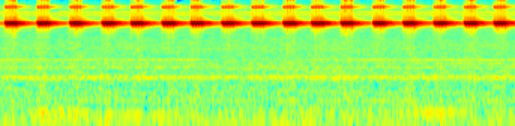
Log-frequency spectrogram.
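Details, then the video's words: Male jerabang cricket giving a loud, clear song: a steady run of short, bright, high chirps, about four per second, evenly spaced for the whole stretch with no pauses. "Bunyi Suara Jangkrik Jerabang Nyaring dan Jernih"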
